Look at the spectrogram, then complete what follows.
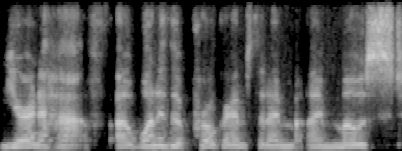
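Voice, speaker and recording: The woman's voice comes across dry and close, with no echo. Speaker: county elected official. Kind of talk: community meeting update. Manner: fast.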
